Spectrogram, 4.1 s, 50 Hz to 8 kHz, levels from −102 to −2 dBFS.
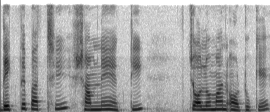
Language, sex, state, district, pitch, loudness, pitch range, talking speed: Bengali, female, Jharkhand, Sahebganj, 260 Hz, -18 LUFS, 245-285 Hz, 105 wpm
